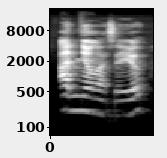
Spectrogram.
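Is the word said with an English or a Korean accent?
Korean. It is said with native Korean sounds. The speaker calls it right. "the word in Korean for hello is 안녕하세요"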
